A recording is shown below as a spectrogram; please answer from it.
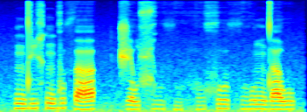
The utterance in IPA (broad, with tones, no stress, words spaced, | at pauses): ndi˦xŋɡu˦θɐ˨˦ | t͡ʃɘ˨wɕṳ˦˨θṳ˨ ho̤˦xu˦ θo̤˦wndɐ˦w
